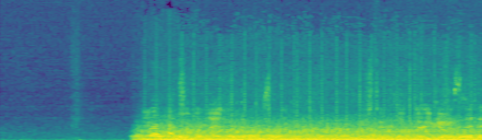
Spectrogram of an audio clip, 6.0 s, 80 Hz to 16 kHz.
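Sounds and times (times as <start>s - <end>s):
aircraft engine drone during a load drop: 1.6s - 6.0s.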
